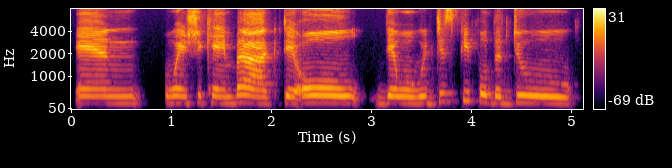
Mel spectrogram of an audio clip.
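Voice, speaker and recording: A middle-aged woman with a Bulgarian accent speaks as an interview guest in a flat, level tone that barely rises or falls. She tells her story haltingly, with many fillers and restarts. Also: mid-range voice.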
